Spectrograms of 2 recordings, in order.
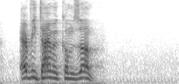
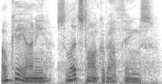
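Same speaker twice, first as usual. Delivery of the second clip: mock podcast host; 9 semitones lower, 7 dB quieter than usual. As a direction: put on a soothing radio voice to mock her. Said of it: "sounding like a podcast host".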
